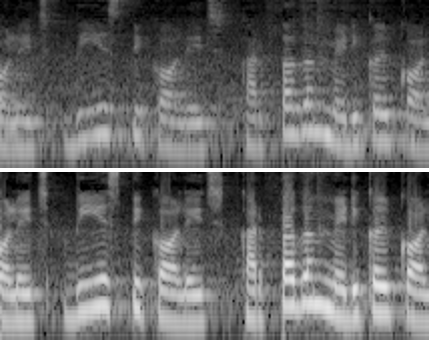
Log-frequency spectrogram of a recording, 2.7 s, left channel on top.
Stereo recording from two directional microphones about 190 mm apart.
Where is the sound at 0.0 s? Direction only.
40° right (ahead or behind).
